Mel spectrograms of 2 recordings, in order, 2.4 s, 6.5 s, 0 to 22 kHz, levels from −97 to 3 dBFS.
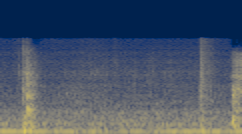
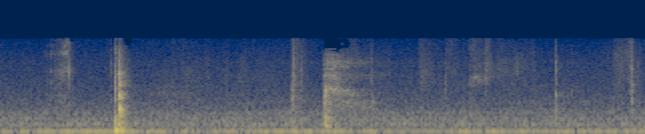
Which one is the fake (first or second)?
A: first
